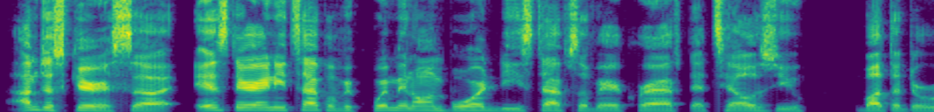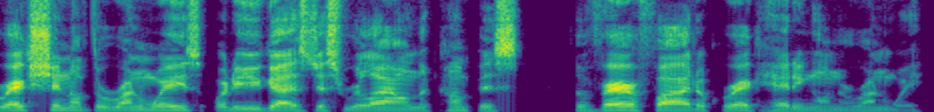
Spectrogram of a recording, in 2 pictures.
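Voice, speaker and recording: A man's voice: medium pitch, fairly even intonation, fairly quick, fairly bright tone, no room sound, clean studio sound. A man hosting and giving explanatory voice-over commentary. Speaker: host and commentator.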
